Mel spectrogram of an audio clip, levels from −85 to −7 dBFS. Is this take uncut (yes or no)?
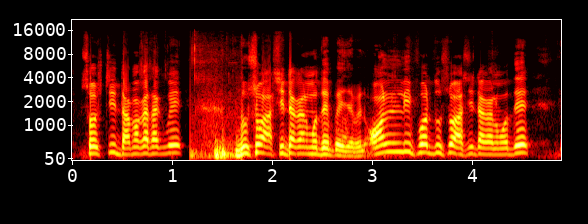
no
